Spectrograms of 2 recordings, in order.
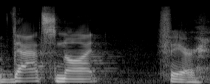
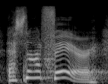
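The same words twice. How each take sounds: First: Very slow, low protest; understated complaint. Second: High-pitched mock complaint; childish protest. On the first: Acted. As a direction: draw out a low, measured objection. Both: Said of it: "they would obviously say".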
